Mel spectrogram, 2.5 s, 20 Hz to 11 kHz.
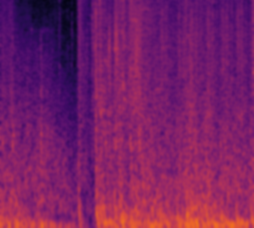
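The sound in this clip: Gunfire in a 2v2 video game match: a dense, continuous crackle of rapid shots that drops into a brief lull partway through, then resumes steady and loud to the end.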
